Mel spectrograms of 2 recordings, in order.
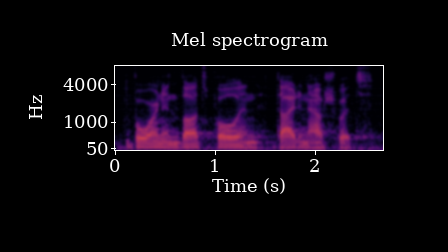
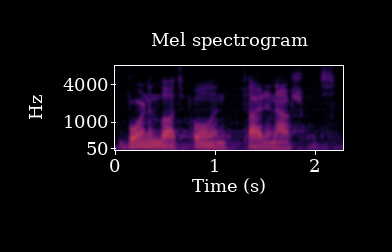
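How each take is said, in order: Both takes have the same delivery.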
